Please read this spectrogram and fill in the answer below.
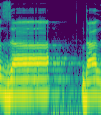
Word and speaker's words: زاد: یعنی ہجے پڑھیں گے۔ زا الف زبر زا، دال زبر دا، زاد۔ الف سے پہلے زبر ہے تو الف مدہ ہو گیا، اس لیے اس کو کھینچیں گے، لیکن دال کے اوپر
